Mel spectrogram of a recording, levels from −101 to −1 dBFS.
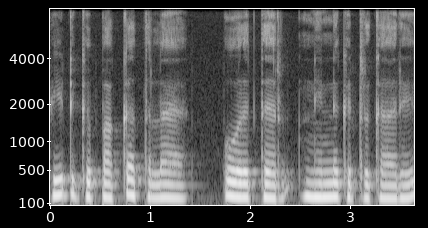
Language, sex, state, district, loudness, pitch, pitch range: Tamil, male, Tamil Nadu, Nilgiris, -16 LUFS, 160 Hz, 150-165 Hz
